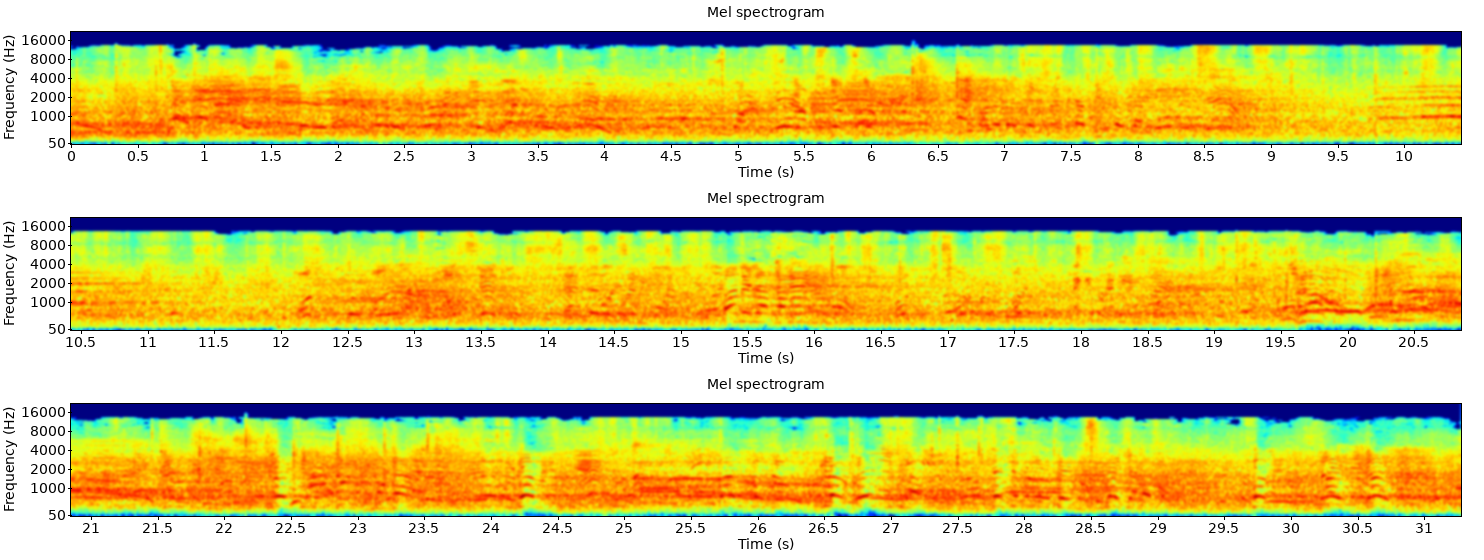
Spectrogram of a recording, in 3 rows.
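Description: Coaches and spectators shouting over one another in a large sports hall, many voices overlapping throughout. Occasional sharp thuds of kicks and punches landing cut through, the loudest about 24 seconds in.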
